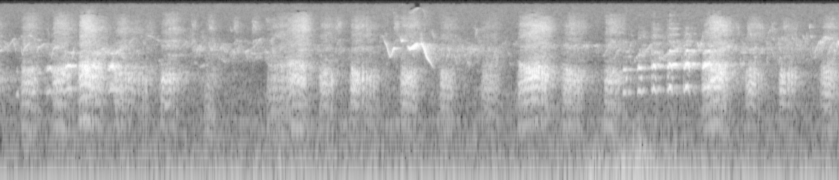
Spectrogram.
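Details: Crows, parents giving warning calls: harsh, repeated caws in bursts of several notes, broad and hoarse, coming every second or so through most of the recording, with a brief high whistled bird note in the background.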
